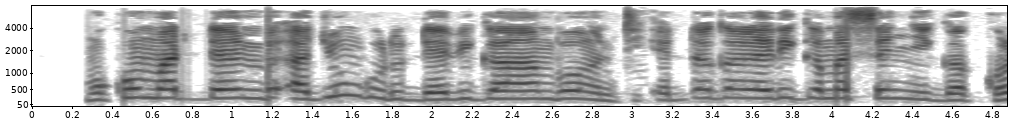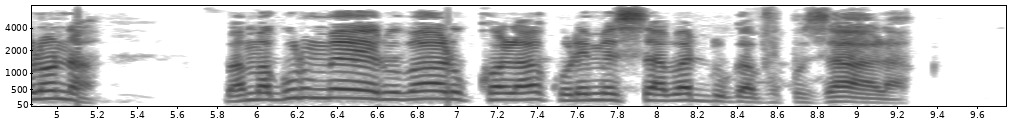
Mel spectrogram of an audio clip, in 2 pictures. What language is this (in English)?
Ganda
